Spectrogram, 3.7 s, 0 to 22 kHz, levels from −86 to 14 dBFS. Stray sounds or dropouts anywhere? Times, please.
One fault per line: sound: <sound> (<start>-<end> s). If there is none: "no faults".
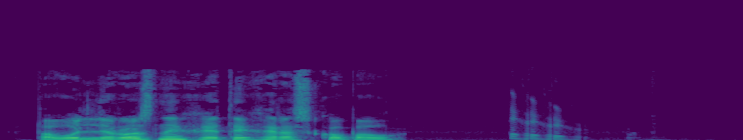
sound: chirp (2.5-3.0 s)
